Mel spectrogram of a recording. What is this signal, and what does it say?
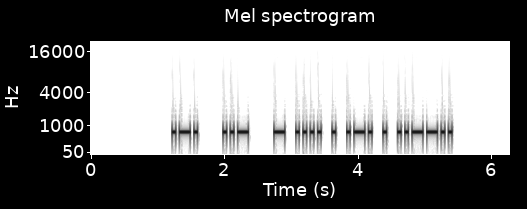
Morse code, heard as a keyed tone, about 22 wpm, 700 Hz. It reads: R U THERE?
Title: Sentences from Top 100 Words and Abbreviations 22wpm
